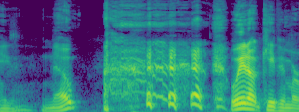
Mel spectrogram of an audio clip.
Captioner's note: laughing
